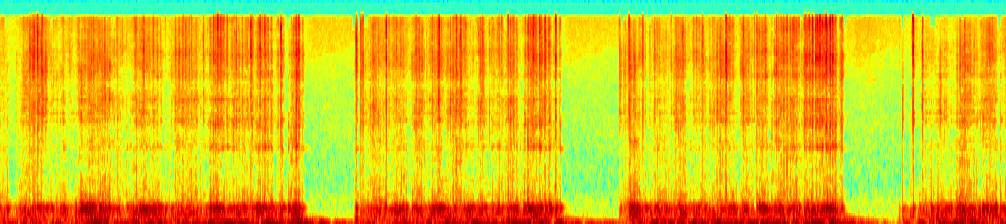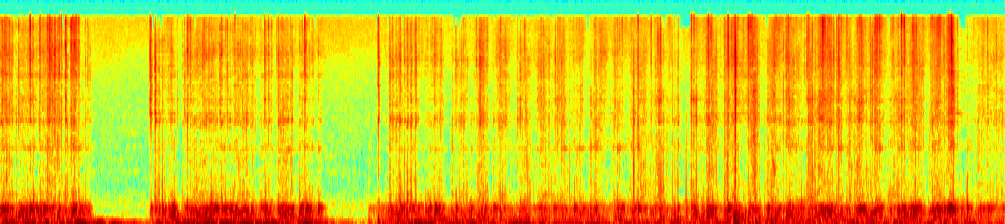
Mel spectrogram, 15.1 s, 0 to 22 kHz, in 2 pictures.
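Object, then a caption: Metal mesh microphone grille. Fingers and long nails of both hands scratch the hollow black metal mesh grille of a Blue Yeti microphone. The result is a dense, continuous, boomy scratching rumble concentrated in the low end, broken by brief silent pauses around 2.5, 4.5, 6.6, 8.5 and 10.3 seconds.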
